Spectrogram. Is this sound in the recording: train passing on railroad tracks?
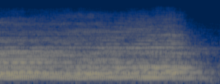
yes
